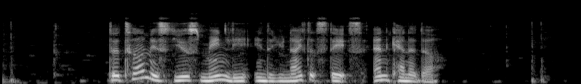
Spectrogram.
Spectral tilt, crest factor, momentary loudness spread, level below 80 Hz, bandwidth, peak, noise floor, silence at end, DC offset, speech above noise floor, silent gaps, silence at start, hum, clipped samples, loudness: -5 dB/octave; 16 dB; 6 LU; -56 dBFS; 9.4 kHz; -2 dBFS; -65 dBFS; 0.35 s; under 0.1%; 49 dB; none; 0.1 s; none; under 0.1%; -17 LUFS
